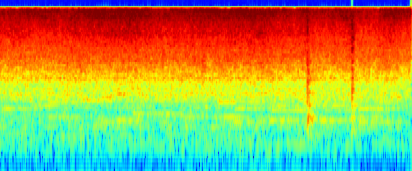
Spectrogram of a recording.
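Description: Chopped onion, garlic, ginger and tomato sizzling in hot oil in a metal wok while being stirred with a metal spatula. Two sharp clicks of the spatula against the pan come about three seconds in.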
